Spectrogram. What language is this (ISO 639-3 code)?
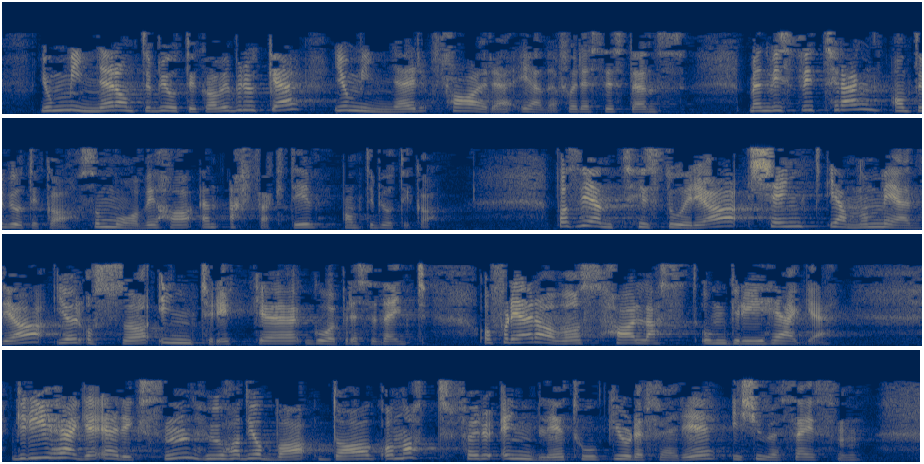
nob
